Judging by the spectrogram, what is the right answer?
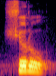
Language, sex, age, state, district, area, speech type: Hindi, male, 60+, Rajasthan, Jaipur, urban, read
